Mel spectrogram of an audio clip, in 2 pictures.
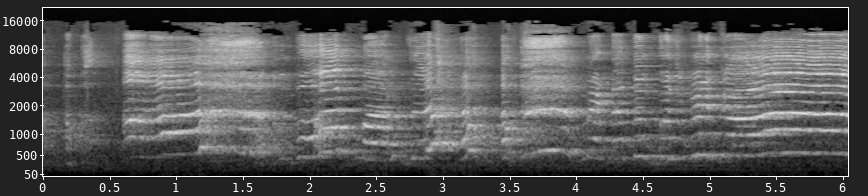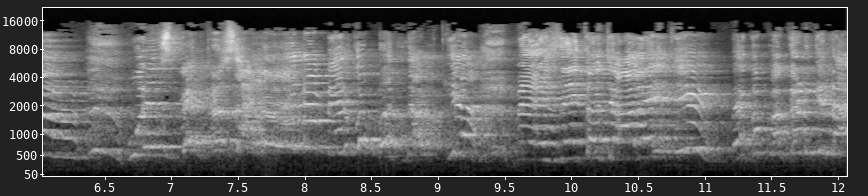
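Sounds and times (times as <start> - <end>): woman's high raspy wail: 0.6 - 3.6.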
